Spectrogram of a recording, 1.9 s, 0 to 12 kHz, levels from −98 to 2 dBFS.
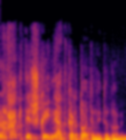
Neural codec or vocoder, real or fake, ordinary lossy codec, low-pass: none; real; AAC, 48 kbps; 9.9 kHz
